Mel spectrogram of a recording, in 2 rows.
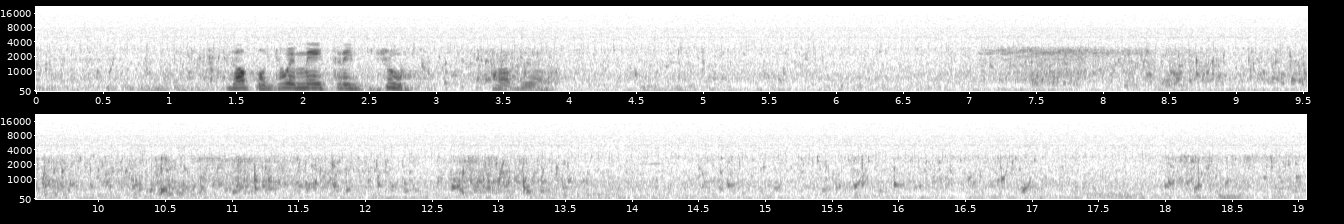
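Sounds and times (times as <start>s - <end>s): river water lapping and trickling: 0.0s - 19.0s
small water splashes: 0.0s - 19.0s.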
